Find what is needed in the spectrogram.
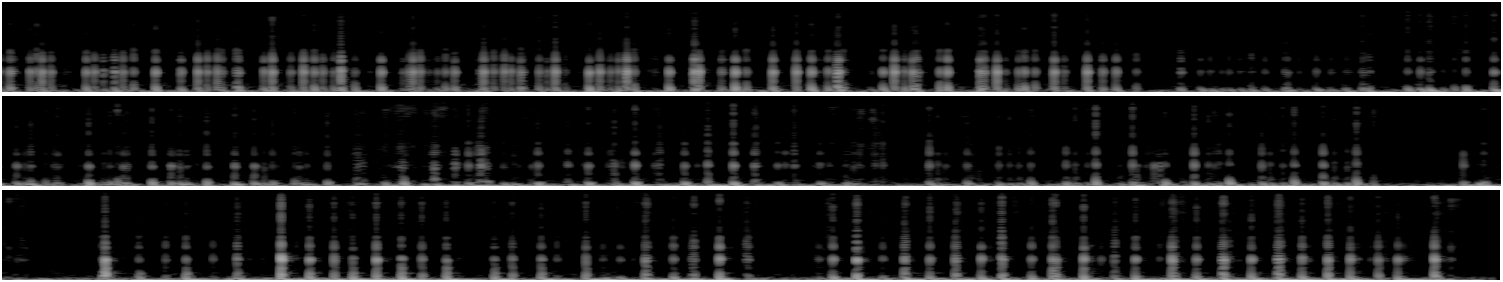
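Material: Faux leather.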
